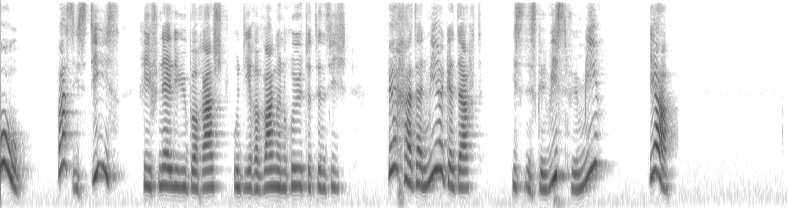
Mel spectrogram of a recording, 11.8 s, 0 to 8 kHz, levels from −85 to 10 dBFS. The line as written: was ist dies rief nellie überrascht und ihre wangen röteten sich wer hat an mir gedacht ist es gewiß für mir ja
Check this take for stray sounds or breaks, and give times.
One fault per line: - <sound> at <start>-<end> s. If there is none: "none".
none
